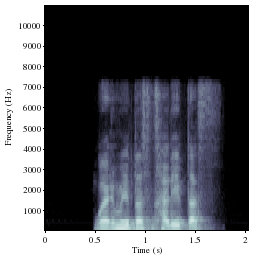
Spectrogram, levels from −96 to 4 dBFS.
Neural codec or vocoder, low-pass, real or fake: codec, 16 kHz, 1 kbps, FunCodec, trained on Chinese and English, 50 frames a second; 7.2 kHz; fake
